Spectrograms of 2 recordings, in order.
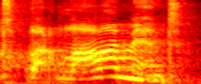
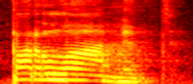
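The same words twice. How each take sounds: First: It is pronounced with an English-style pronunciation. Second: It is pronounced with a Russian-style pronunciation. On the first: "not Parliament" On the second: "In Ukraine, in Russian, they say Parliament"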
